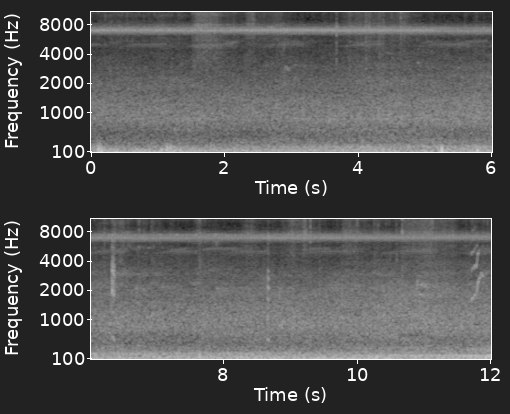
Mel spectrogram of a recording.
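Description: Field ambience: a steady high-pitched insect drone over a low rumble, with a few short, faint bird chirps, one rising near the end.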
